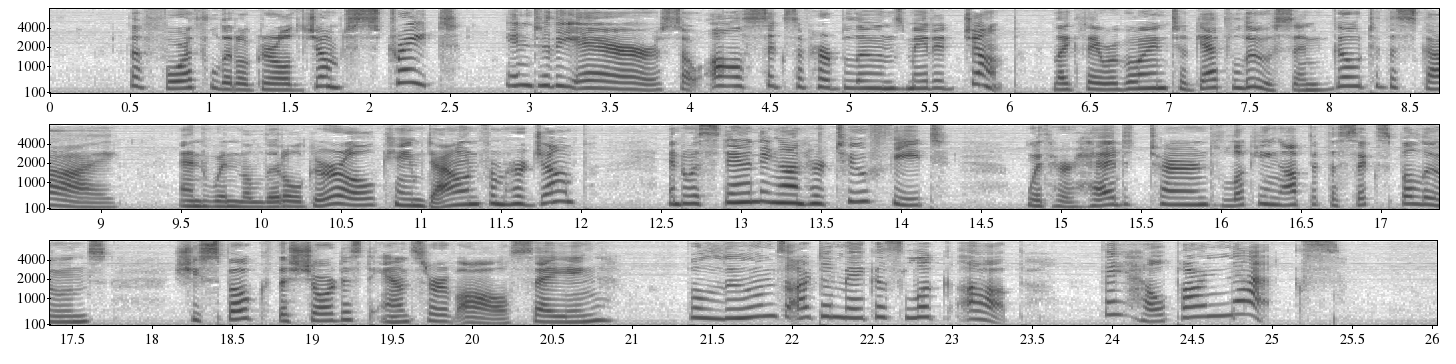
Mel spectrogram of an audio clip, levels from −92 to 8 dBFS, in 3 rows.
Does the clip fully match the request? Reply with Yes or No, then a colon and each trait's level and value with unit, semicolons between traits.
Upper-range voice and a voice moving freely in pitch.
Yes: very high, 250 Hz; wide, 7.0 semitones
